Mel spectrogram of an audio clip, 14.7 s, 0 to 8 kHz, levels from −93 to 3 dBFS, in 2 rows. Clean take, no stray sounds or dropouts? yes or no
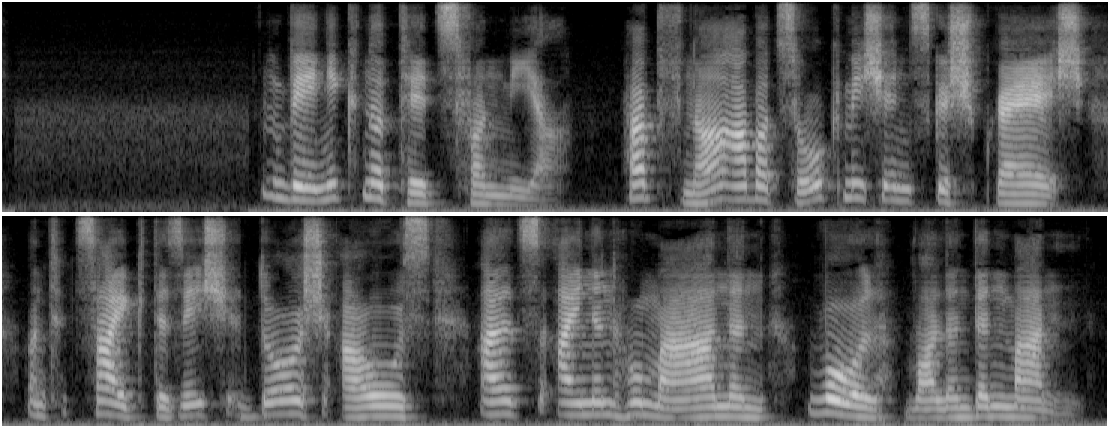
yes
